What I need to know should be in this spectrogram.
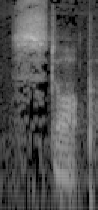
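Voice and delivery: quiet, solemn appeal; hushed plea. Acted. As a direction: say it low and grave, almost under the breath. God pleading with Israel to stop.

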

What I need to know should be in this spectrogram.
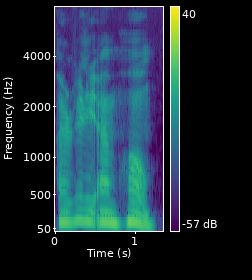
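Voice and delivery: lips pressed, words from the corner; ventriloquist-style, lips barely moving; talking out of corner of mouth. Pretend. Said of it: "trying to talk out of the corner of my mouth".

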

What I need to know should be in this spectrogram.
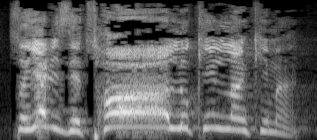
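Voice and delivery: high loud preacher's exclamation; dramatic shout. Acted. Preacher describing Goliath to the congregation, loud and high. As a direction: paint the giant with a big shout.

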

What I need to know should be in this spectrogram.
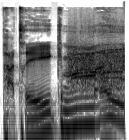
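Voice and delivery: slow, high, loud ring call; ring announcer. Acted. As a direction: stretch the name out like a fight announcer. Introducing guest like ring announcer.

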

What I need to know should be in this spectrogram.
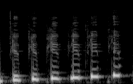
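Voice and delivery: high beeping bloops climbing up in pitch; imitated volume beeps. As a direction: mimic a laptop volume button being pushed up. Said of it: "you'd hear the bloop".

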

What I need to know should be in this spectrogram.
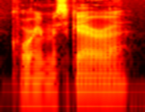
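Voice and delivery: ordinary talk

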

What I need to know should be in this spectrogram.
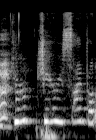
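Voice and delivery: starstruck disbelief. Retold or imitated. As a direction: gasp it out in disbelief. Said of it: "I go".

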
